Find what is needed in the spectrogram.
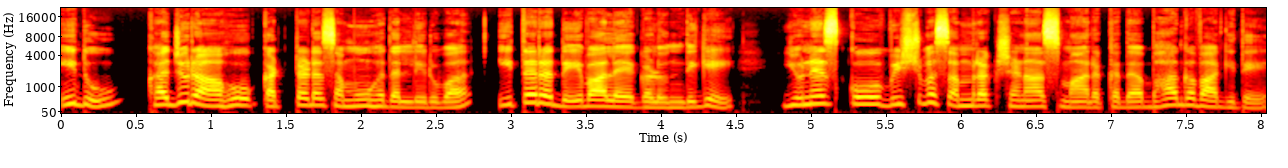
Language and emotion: Kannada, neutral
